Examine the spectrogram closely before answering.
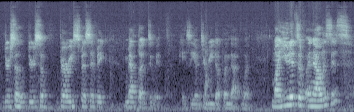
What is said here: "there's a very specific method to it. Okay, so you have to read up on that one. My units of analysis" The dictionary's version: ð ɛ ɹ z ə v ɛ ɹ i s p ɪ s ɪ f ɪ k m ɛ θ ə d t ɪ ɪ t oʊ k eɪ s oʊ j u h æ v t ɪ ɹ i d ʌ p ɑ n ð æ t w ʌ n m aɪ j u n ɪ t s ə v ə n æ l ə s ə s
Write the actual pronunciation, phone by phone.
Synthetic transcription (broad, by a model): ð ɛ ɹ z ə v ɛ ɹ i s p ɪ s ɪ f ɪ k m ɛ θ ə d t ɪ ɪ t oʊ k eɪ s oʊ j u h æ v t ɪ ɹ i d ʌ p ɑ n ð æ t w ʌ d m aɪ j u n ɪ t s ə v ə n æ l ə s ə s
